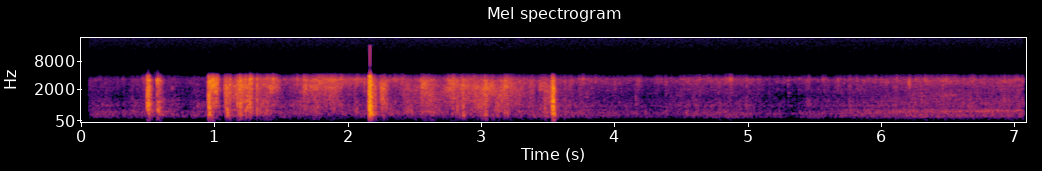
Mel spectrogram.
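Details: 1998 Plymouth Breeze, driver side: a handful of sharp, uneven clunks against faint road rumble; bearings, CV joints and axles checked fine, cause not found.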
